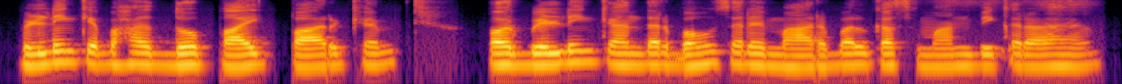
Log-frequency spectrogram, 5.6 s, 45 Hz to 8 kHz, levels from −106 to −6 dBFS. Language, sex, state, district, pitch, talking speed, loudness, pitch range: Hindi, male, Jharkhand, Palamu, 145 Hz, 205 wpm, -20 LUFS, 140-150 Hz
